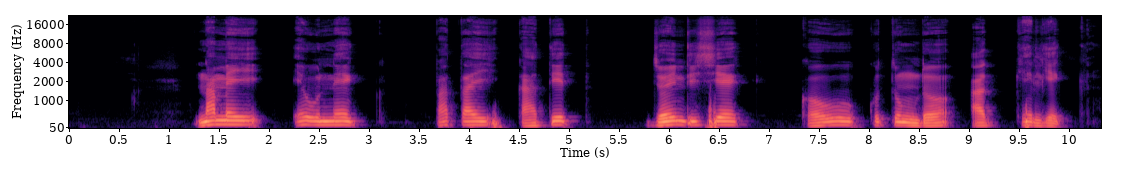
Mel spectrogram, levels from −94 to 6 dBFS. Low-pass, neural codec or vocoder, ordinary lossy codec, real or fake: none; none; none; real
